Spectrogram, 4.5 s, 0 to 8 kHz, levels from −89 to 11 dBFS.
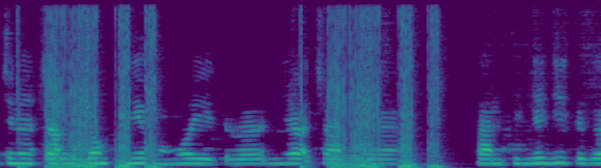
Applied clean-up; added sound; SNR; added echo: classical method WPE with log-MMSE.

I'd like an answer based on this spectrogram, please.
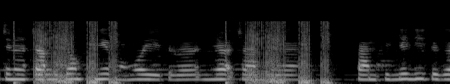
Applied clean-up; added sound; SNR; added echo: none; Packing tape, duct tape; 4 dB; reverberation time 1.4 s.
